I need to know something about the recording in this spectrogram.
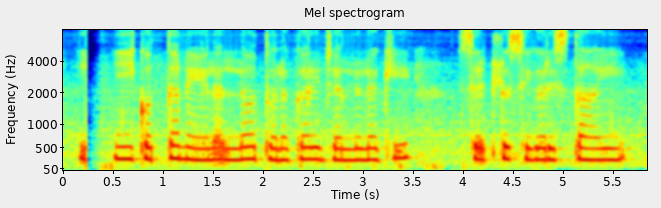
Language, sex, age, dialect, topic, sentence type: Telugu, female, 18-24, Telangana, agriculture, statement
